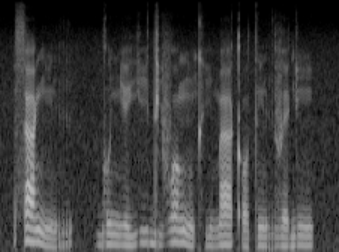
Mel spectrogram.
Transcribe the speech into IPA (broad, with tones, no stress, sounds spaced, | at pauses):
s aː˦ ŋ ĩ˨ r | ɡ o˨ ɲ eː˨ j iː˦ d i˨ v ɔ˦ ŋ ũ˨ kʰ i˨ m aː˦ kʼ ɔ˨ t ĩ˨ r v ɛ˨ ɡ ĩ˨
